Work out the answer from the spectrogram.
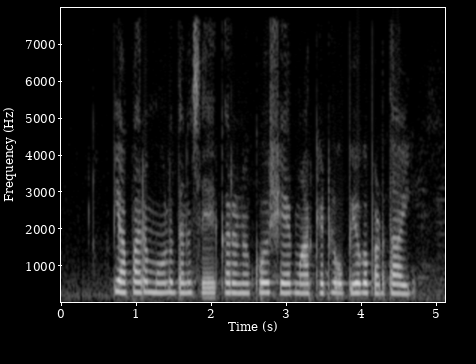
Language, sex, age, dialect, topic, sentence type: Telugu, female, 18-24, Utterandhra, banking, statement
